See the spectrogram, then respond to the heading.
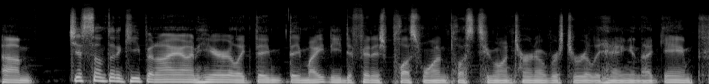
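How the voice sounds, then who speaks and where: A man's fairly low voice at a fairly quick pace, very even in loudness, with music in the background. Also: ordinary pitch variation. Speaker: college football analyst. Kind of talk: solo preview analysis. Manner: fast; casual with many fillers.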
